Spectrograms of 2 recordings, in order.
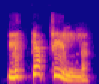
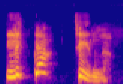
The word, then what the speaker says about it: Lycka till: How do you say it again? – Lycka till. – Lycka till.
